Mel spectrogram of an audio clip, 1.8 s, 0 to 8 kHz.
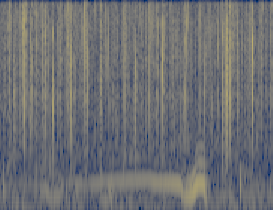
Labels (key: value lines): label: biophony, cascading saw
recorder: SoundTrap 600 or HydroMoth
